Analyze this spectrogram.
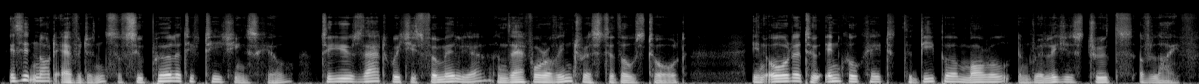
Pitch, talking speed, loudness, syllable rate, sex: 110 Hz, 165 wpm, -18 LUFS, 5.4 syllables/s, male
